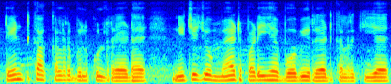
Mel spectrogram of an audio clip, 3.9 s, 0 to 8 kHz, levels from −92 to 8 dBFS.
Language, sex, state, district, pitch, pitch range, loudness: Hindi, male, Uttar Pradesh, Lalitpur, 145 Hz, 130-160 Hz, -16 LUFS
